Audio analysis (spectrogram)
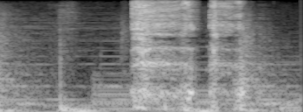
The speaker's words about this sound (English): I do have a cough. Let's see how this goes.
